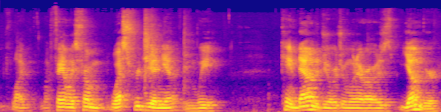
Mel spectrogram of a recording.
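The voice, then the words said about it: Mild drawl with newscaster-like diction. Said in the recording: “you've got a peculiar accent. ... It's not, you know, South Georgia ... I've got, like, a peculiar drawl on top of, like, this newscaster sort of, how would you call it, phonetic approach”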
